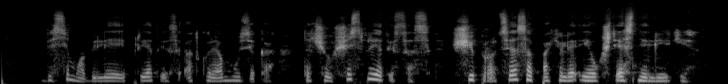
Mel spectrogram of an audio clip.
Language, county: Lithuanian, Utena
